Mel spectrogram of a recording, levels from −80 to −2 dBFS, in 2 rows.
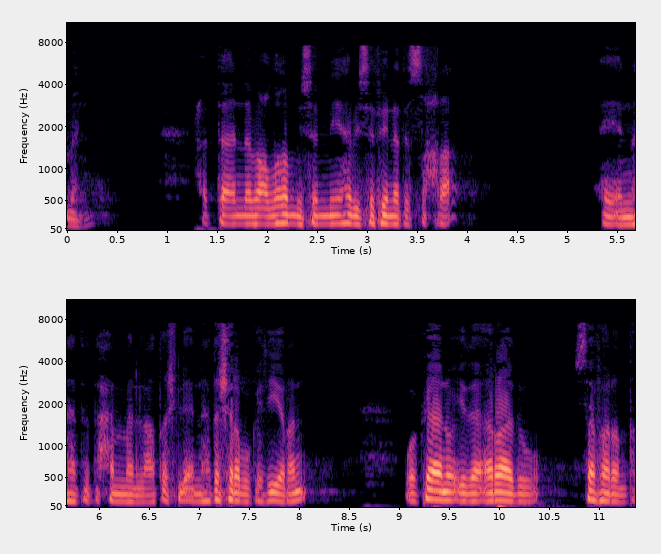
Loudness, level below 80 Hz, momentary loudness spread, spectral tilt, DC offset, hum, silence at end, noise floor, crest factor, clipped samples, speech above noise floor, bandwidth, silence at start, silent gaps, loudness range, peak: -23 LUFS; -58 dBFS; 14 LU; -7.5 dB/octave; under 0.1%; none; 0 s; -57 dBFS; 18 dB; under 0.1%; 35 dB; 7.8 kHz; 0 s; 0.62-0.89 s, 4.37-5.26 s; 7 LU; -6 dBFS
